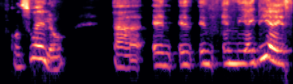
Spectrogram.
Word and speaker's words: Consuelo: a teacher for example I'm Consuelo and people want to automatically make me a Consuela because I'm a female so I very much you know in a gentle diplomatic way say my name is Consuelo and in the idea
